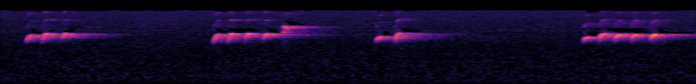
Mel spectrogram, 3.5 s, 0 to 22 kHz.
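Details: Male European goldfinch, captive-born in 2021 and trained to sing Neapolitan passata, recorded alone in a small carrier cage. Four crisp, high twittering phrases of similar shape repeat roughly once a second against quiet background.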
